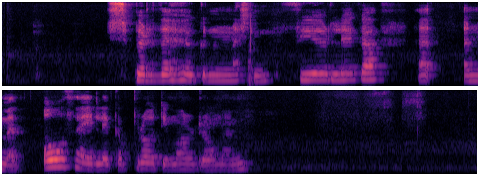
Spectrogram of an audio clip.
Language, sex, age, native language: Icelandic, female, 11, Icelandic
